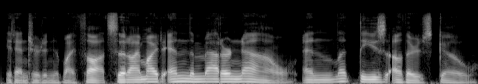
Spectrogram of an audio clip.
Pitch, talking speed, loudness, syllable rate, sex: 105 Hz, 215 wpm, -17 LUFS, 5.1 syllables/s, male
